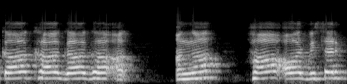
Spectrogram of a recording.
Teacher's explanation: तो अकुह विसर्जनीय नाम कंठ, यानी कि अ आ क वर्ग में और ह और विसर्ग, इनका उच्चारण स्थान क्या होता है, कंठ होता है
